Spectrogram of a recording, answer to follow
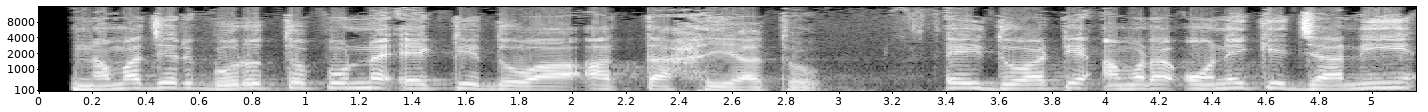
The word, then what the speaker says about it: আত্তাহিয়াতু: প্রত্যেক শব্দ ভেঙে ভেঙে বলব যাতে করে সঠিক উচ্চারণ হয়। তো চলুন আমার সাথে পড়ুন আত্তাহিয়াতু পড়ুন আত্তাহিয়াতু লিল্লাহি আত্তাহিয়াতু লিল্লাহি।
